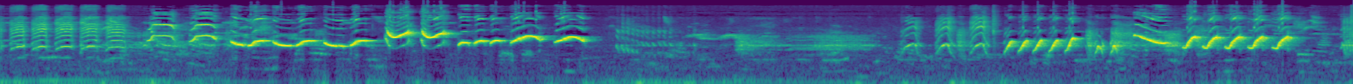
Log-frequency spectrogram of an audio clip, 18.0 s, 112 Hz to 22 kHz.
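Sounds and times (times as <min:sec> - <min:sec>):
scratchy bird chatter: 0:00.0 - 0:18.0
bird singing whistled notes: 0:01.9 - 0:08.0, 0:15.1 - 0:17.7.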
